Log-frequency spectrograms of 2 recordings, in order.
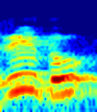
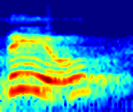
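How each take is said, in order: First: The middle d sound is clearly pronounced. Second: The middle d sound is dropped. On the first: The speaker calls it right. "en vez de dedo" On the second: The speaker calls it wrong. "nosotros decimos deo"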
